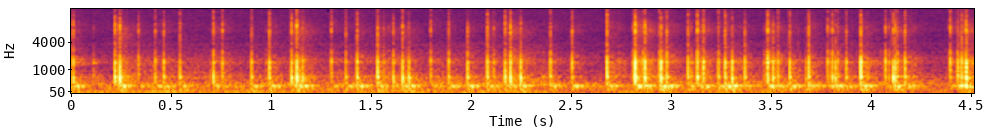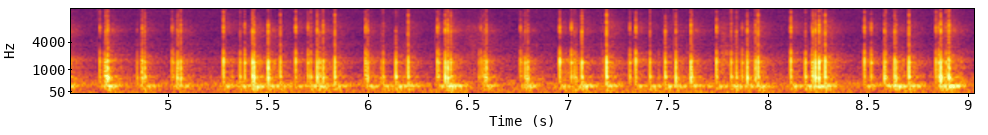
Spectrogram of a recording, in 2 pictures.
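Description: Fingertips of both hands tap rapidly and continuously on a long, flat, white rigid plastic keyboard wrist rest, with some scratching mixed in. The taps are dry, short clicks with a hollow mid-range knock, over a faint, steady low hum.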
